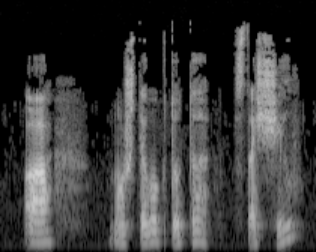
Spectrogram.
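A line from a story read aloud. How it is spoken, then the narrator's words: Timid suggestion. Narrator (Russian): робко предположил Митя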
